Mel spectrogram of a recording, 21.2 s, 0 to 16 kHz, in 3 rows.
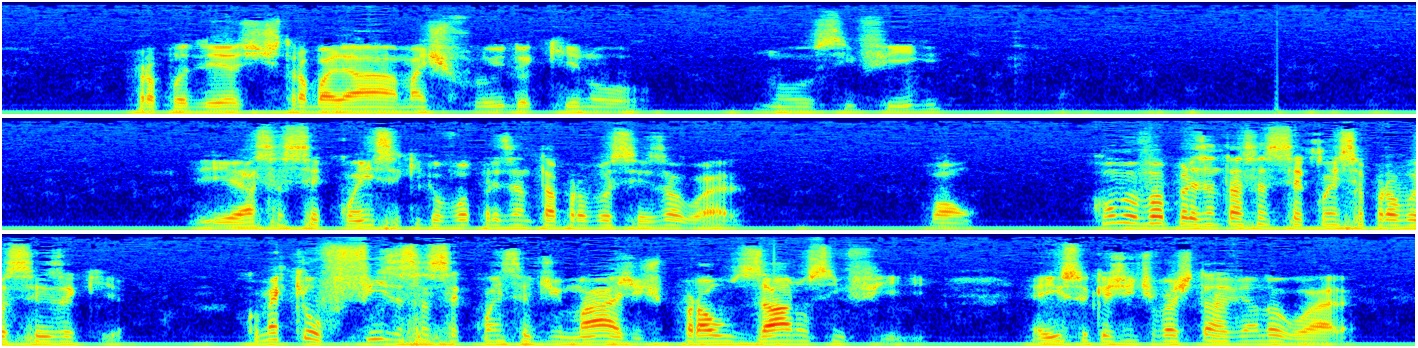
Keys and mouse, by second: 1.2-6.7 drag, 6.9-21.2 drag.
